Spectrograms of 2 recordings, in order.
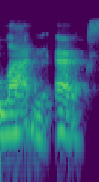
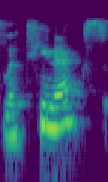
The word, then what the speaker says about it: Latinx: it can be pronounced latinx or latinx i prefer latinx because it keeps the spanish sound of latino and latinx sounds a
